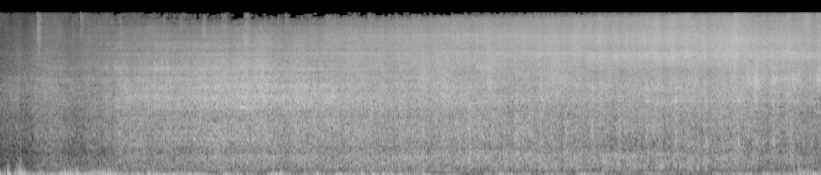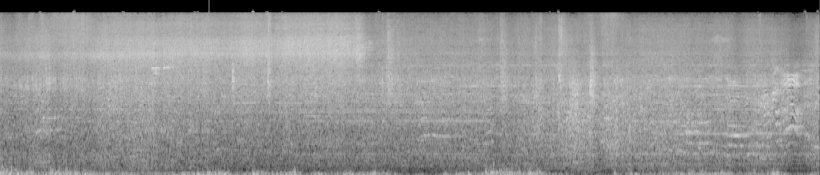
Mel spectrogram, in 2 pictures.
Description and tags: The sound of a train entering an outdoor above ground station.
subway, train, arrive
